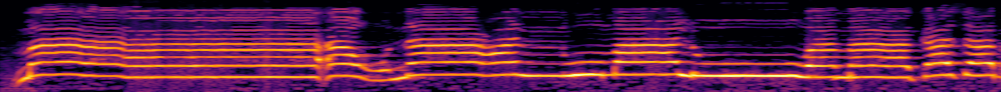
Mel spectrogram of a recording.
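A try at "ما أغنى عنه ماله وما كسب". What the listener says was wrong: مالوہ ظاہر کر کے پڑھیں، اچھی طرح لام کی پیش ظاہر کریں، پھر پڑھیں یہاں سے.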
